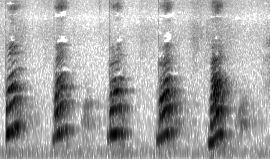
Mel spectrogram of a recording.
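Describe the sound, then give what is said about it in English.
A child's voice imitates a wild turkey call: five loud, evenly spaced gobbling bursts, each rising then falling in pitch, about half a second apart, with no other talk. “And wild turkeys are pretty cool. They make a sound that's kind of like...”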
